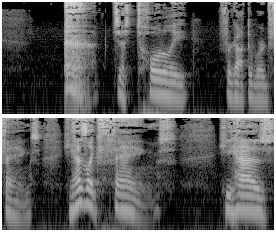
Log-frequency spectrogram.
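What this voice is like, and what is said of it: Usual voice. Nothing is said of it.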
